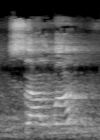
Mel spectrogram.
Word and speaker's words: salmon: I want high salmon. salmon. So the L is silent now.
